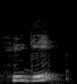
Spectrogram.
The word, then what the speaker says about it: hygge: ceci c'est h i I g e vous pouvez dire IG si vous voulez il paraît il semblerait que ça se prend Hugé Hugé personne ne le sait vraiment à part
